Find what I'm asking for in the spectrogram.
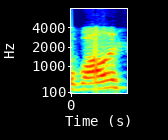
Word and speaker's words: Wallis: That's another way of reaching me, Shannon Wallace Solutions. – And spell your last name. Because it's not your typical Wallace. – Exactly. Thank you so much. So Wallace is spelled W-A-L-L-I-S. So like Wall is flawless.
